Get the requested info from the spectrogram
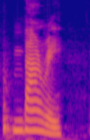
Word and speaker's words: Mary: There's no E on the end. And watch my lips. Mary. Rhymes with Harry.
